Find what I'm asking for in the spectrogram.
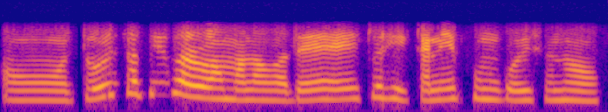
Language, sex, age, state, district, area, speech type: Assamese, female, 18-30, Assam, Golaghat, urban, conversation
